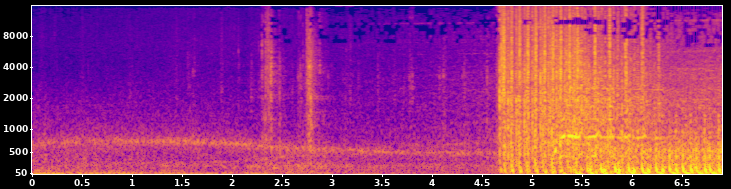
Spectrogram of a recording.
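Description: Submachine gun fired in a long burst of rapid automatic fire, starting about two-thirds of the way in, after a low rumble with a slowly falling tone and two faint clicks.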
